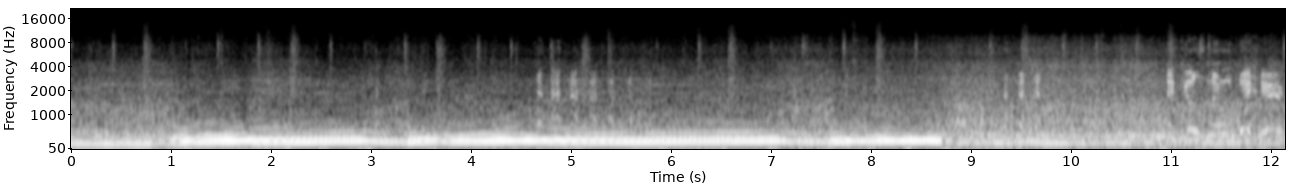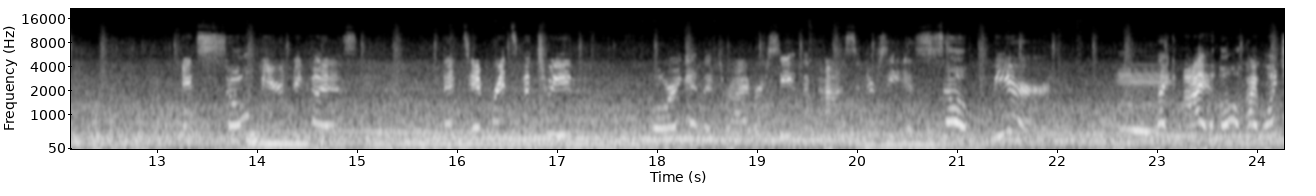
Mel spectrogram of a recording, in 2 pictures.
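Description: A simple Japanese-market car drives along, its engine note rising and shifting in pitch through the gears, with a steady road and engine drone underneath while people talk throughout inside the cabin.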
